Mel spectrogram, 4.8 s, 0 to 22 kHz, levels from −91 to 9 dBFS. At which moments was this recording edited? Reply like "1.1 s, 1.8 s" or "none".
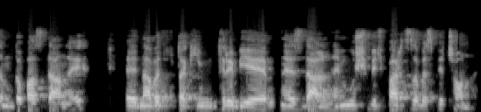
none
